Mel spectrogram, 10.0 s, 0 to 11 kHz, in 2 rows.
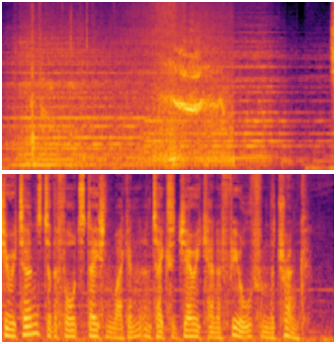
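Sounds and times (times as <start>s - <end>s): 
car engine starting and revving at a gas station: 0.2s - 3.8s
car tires squealing: 1.8s - 3.6s
speech: 5.0s - 9.7s.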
